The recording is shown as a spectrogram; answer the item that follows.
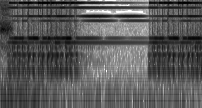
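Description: Old-style rotary telephone ringing: two rings, each a little under a second long, with a short pause between them.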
